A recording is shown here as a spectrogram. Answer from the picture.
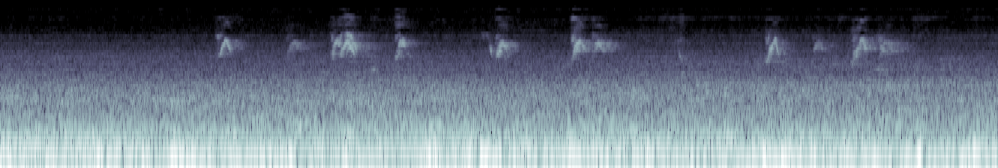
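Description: A small bird chirping, about a dozen short, sharp chirps at uneven intervals from about two seconds in until near the end, over a steady low rumble.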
